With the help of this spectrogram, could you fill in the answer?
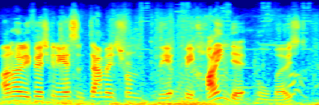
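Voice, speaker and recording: Noticeable background noise runs beneath a man's fairly quick delivery. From southern England. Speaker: esports caster. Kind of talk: live commentary. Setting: live stream. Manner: animated.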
